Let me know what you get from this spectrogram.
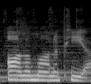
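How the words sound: The middle t is soft and flapped. "アメリカ英語はt を立たせないのでマノピアになる"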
